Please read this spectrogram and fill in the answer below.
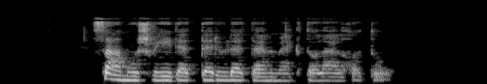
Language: Hungarian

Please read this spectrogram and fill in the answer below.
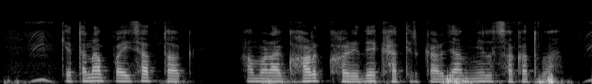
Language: Bhojpuri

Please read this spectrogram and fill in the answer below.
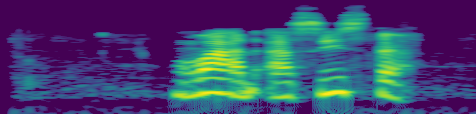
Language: Kalenjin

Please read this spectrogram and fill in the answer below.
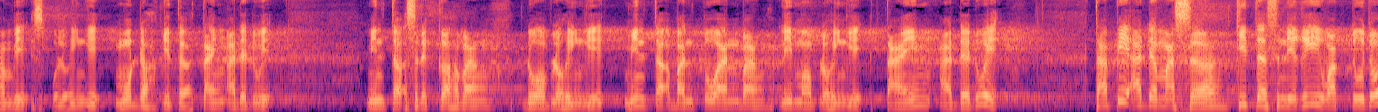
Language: Malay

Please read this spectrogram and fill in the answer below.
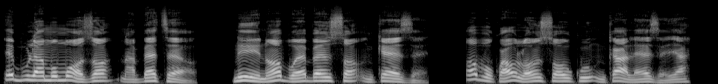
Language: Igbo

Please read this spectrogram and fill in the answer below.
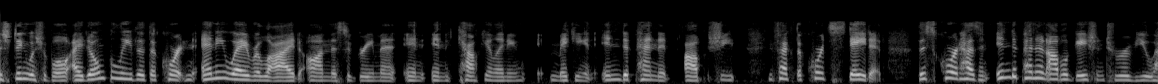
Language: English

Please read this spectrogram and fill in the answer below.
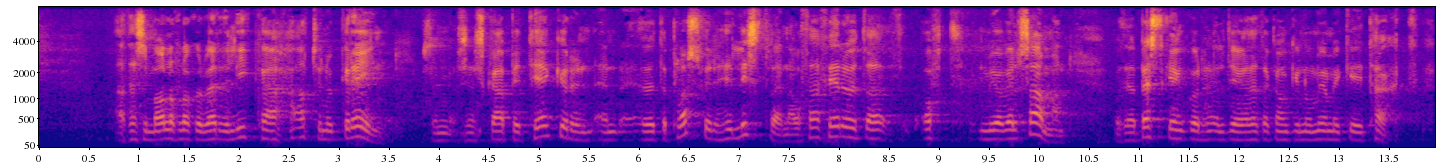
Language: Icelandic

